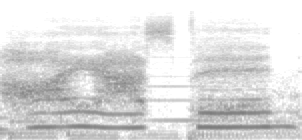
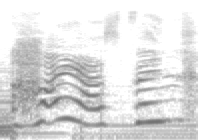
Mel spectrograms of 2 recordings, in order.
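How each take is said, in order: First: It is said quietly. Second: It is said loudly.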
